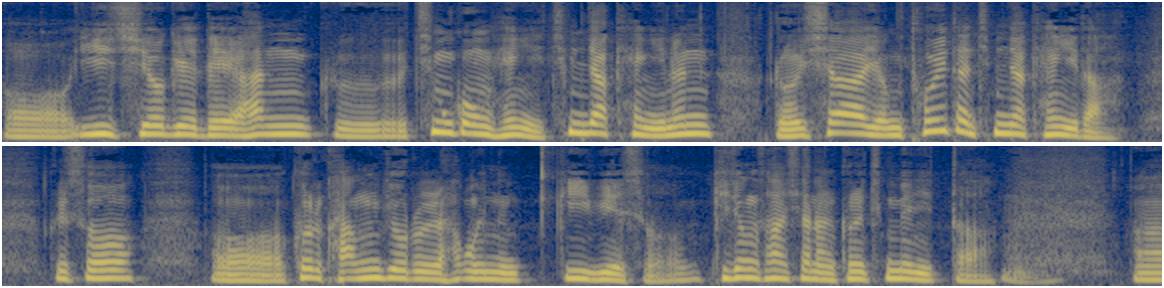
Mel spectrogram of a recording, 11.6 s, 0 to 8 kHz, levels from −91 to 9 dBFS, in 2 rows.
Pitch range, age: 145-185 Hz, 50-69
